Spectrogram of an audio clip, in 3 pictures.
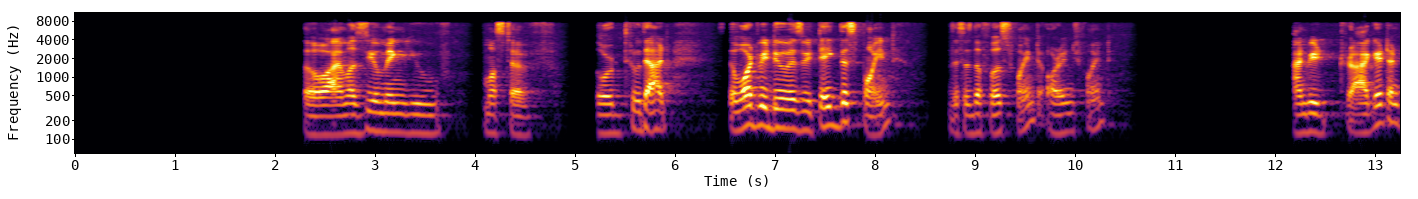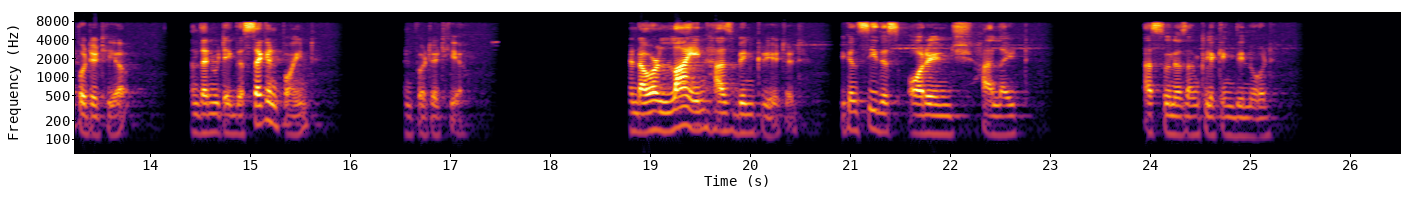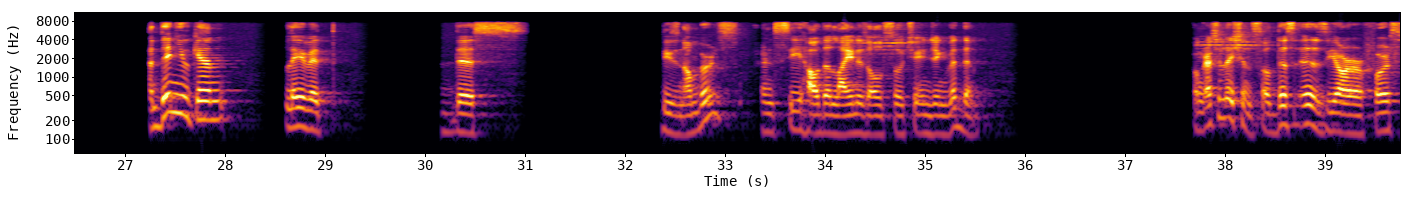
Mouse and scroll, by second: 3.0-3.7 drag, 3.9 scroll down 1, 4.3-6.0 scroll up 1, 7.4 click, 8.0 click, 10.5-12.5 drag, 13.8 drag, 14.9-16.7 drag, 18.0 click, 19.0 click, 19.7 middle click, 19.7 scroll up 1, 20.2 middle click, 20.2 scroll down 1, 21.8 click, 22.6 click, 23.1 click, 23.5 click, 24.0 click, 24.4 click, 24.8 click, 25.2 click, 26.7 scroll down 2, 27.1 middle click, 27.8-28.5 drag, 29.5 click, 30.7 click, 32.2 click, 32.9-33.2 drag, 33.8 click, 36.2 click, 36.7 middle click, 36.9 right click, 39.0 click.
